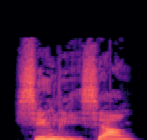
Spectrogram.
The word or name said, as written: xing2li3xiang1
